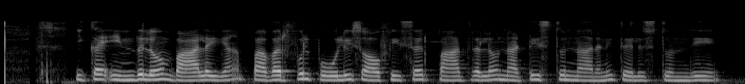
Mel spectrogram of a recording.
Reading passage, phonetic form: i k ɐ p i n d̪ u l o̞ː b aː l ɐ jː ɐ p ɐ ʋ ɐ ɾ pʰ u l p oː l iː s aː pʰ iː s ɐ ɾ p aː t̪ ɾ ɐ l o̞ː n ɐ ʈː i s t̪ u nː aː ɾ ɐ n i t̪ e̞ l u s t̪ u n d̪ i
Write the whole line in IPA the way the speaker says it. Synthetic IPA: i k ɐ ʔ i n d̪ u l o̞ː b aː l ɐ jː ɐ p ɐ ʋ ɐ ɾ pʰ u l p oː l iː s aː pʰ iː s ɐ ɾ p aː t̪ ɾ ɐ l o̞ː n ɐ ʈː i s t̪ u nː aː ɾ ɐ n i t̪ e̞ l u s t̪ u n d̪ i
